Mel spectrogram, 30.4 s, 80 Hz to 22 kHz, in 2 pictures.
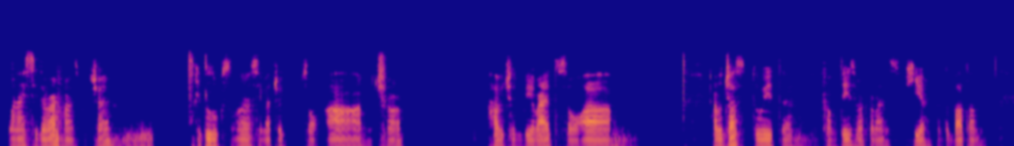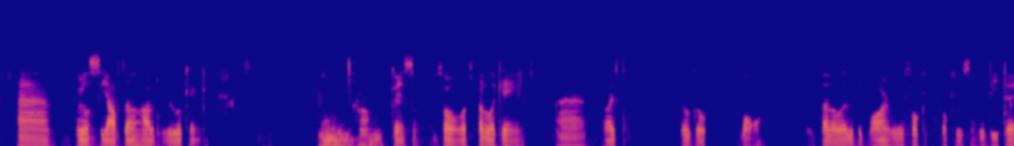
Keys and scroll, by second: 10.7 f.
